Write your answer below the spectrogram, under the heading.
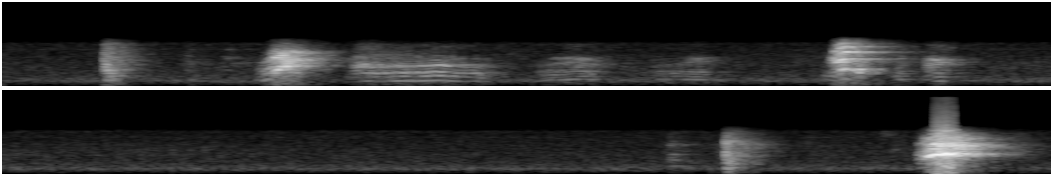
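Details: Belle, a West Highland White Terrier, growls and barks as hands bash on the sofa: scattered short yaps, a low rumbling growl near two seconds, then louder sharp barks toward the end with quiet gaps between.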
